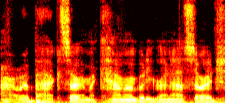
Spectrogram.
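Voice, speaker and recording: A man with an Australian accent speaks at a very deep, low pitch, his bright, sharp tone marked by vocal fry. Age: 20s. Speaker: young entrepreneur vlogger. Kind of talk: casual vlog monologue. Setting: in a car. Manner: rambling, filler-heavy.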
